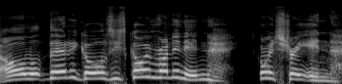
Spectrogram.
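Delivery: high, excited mock commentary, slowing at the end; mate mimicking a friend charging straight in; John mocking. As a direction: tease like a mate calling it. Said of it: "and John will go".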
